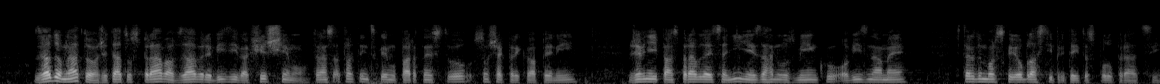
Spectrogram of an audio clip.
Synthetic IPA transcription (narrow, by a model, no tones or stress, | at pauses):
zɦʎad̪ɔmnat̪ɔʒɛt̪aːt̪ɔspɾaːʋavzaːʋɛɾɛʋiziːʋakʃiɾʃɪɛmṵt̪ɾanzat̪lat̪it͡skɛːmupaɾt̪nɛɾst̪ʋusɔmfʃak̚pɾɛkʋapɛniː | ʒɛvɲɛjpaːnspɾaʋɔd̪ajt͡saɲiɡ̚ɟiɲɛzaɦɾnulzmɪɛŋkuʔɔ̰ʋiːznamɛ | st̪ɾɛd̪ɔmɔɾskɛjɔblascipɾit̪ɛjt̪ɔspɔlupɾaːt͡si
